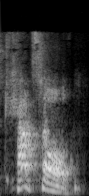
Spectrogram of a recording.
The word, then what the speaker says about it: Casal: When I look at his name, I keep thinking I see the arsehole. I see asshole. God. I mean, but it's Castle.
